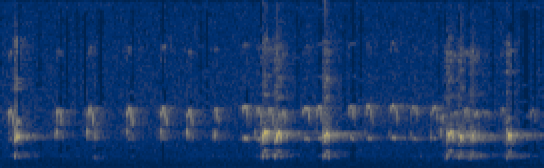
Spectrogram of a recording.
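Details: Short chattering "churts" from a western meadowlark returning to a feeder in boreal Ontario, quick clipped notes coming in clusters and growing denser and louder midway.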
